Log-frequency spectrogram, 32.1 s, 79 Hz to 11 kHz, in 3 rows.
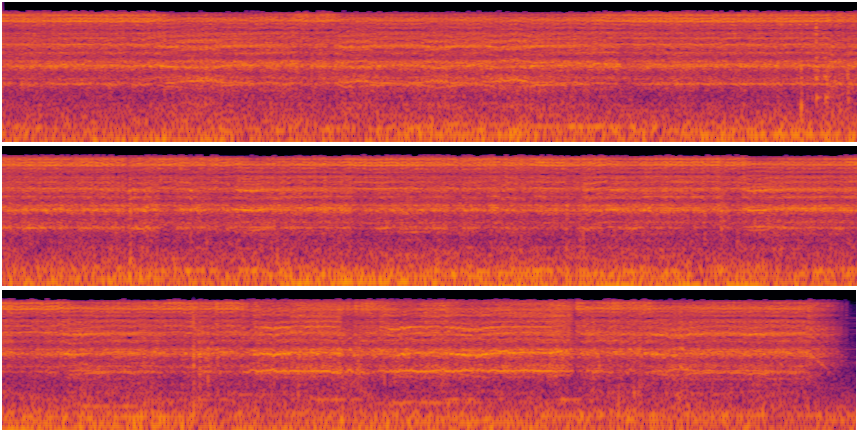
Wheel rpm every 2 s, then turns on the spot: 160, 160, 160, 160, 160, 160, 160, 160, 160, 160, 160, 160, 160, 160, 160, 140.
none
